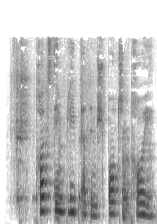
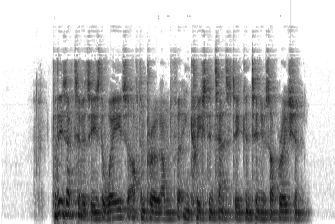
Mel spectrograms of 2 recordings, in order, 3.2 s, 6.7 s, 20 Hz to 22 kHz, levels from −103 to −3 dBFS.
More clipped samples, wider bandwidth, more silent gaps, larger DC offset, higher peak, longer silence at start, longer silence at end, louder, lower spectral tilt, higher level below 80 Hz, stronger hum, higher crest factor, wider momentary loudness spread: neither; first, 11.5 kHz vs 9.4 kHz; neither; neither; second, -12 dBFS vs 0 dBFS; second, 0.25 s vs 0.75 s; second, 0.05 s vs 0.55 s; second, -33 LUFS vs -14 LUFS; about the same, -4.5 dB/octave vs -4.5 dB/octave; second, -66 dBFS vs -50 dBFS; neither; first, 22 dB vs 14 dB; first, 11 LU vs 5 LU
